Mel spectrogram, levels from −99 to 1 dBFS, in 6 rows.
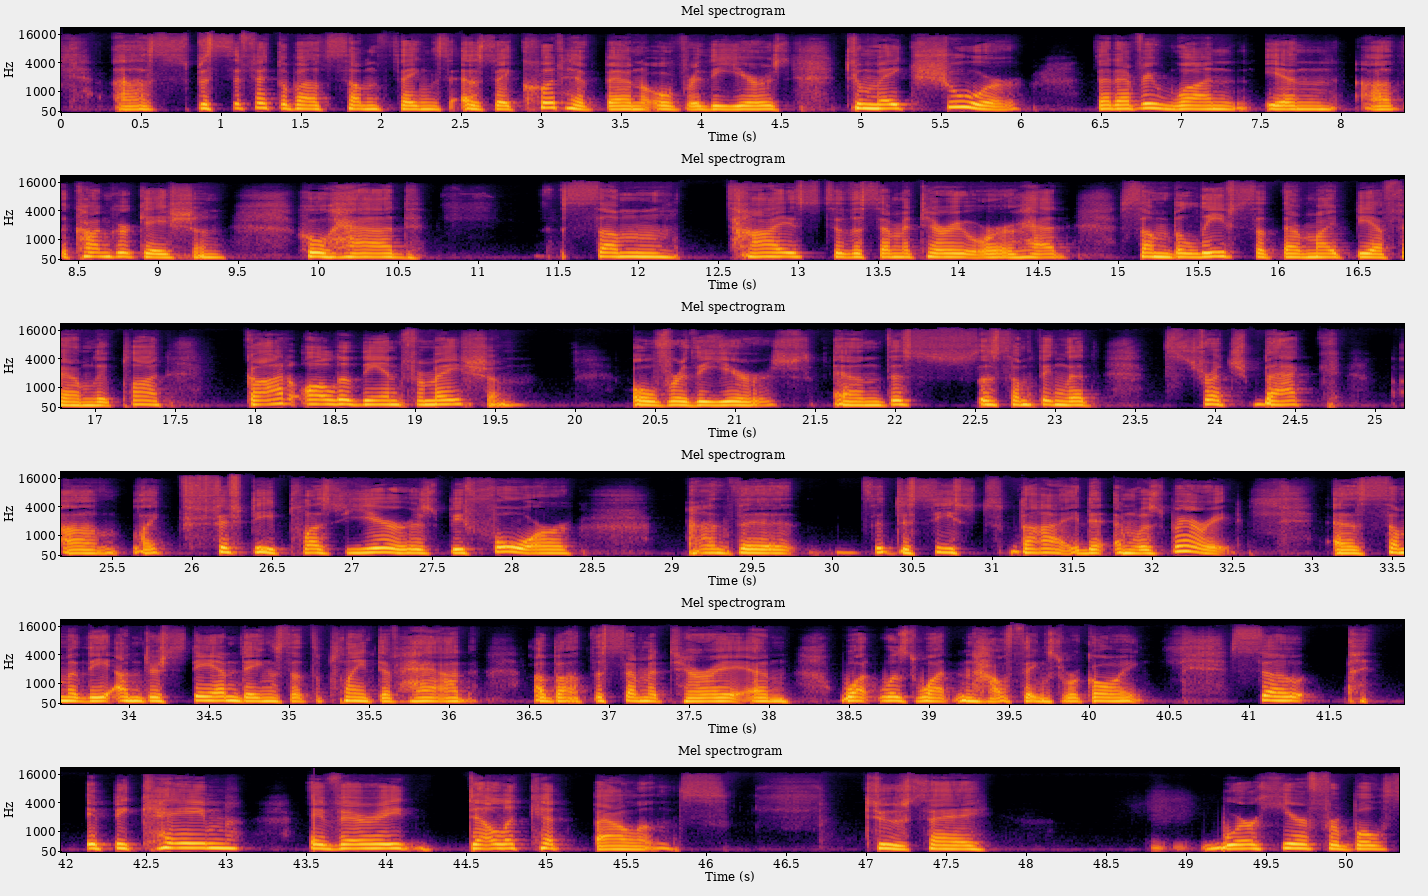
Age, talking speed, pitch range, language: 60-79, 125 wpm, 155-185 Hz, English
